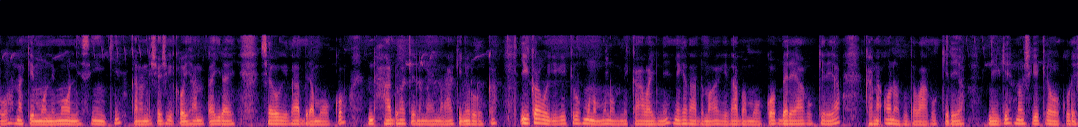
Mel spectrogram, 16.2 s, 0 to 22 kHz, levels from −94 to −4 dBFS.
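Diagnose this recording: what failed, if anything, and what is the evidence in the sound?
The speech sounds dull and band-limited throughout, with nothing above 6.9 kHz and a rough, fluttering noise clinging to voiced tones. That points to the codec stage, likely heavy Dolby Digital compression at a bitrate around 32 kbps, where starved frequency lines are refilled with dither noise.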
